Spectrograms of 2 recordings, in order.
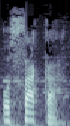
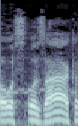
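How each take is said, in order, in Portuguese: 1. Fala-se do jeito japonês. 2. Fala-se do jeito brasileiro.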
